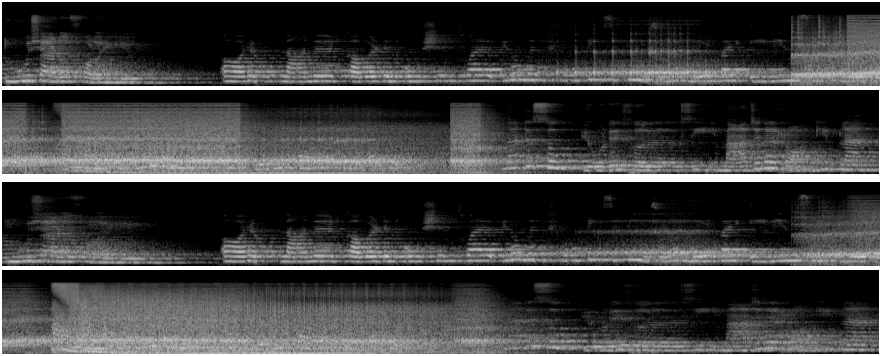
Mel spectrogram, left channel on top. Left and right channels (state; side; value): normal; both; correlation 0.41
